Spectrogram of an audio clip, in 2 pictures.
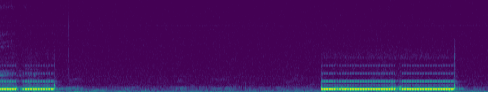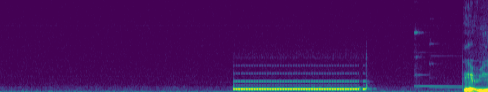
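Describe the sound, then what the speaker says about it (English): A doorbell chimes twice with a sustained electronic multi-tone ring, each lasting about two seconds and separated by a long pause, heard indoors over a low steady room hum. "He's ringing the doorbell"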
